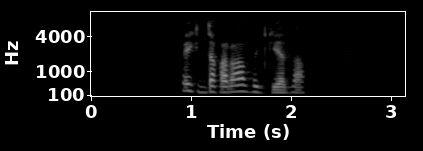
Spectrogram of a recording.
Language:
Kabyle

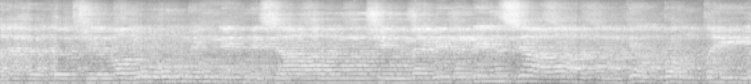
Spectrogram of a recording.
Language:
Arabic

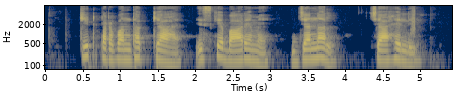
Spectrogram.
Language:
Magahi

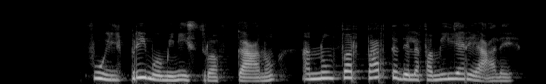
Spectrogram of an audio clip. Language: Italian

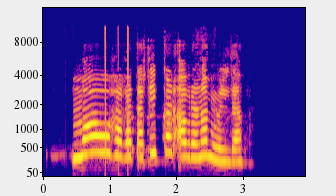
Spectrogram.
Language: Pashto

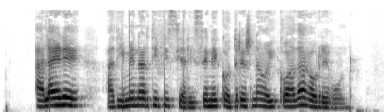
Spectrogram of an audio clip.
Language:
Basque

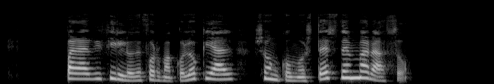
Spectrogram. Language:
Galician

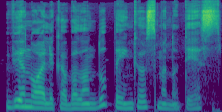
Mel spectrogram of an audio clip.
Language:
Lithuanian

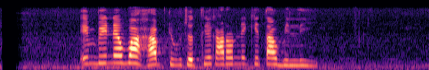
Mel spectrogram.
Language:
Javanese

